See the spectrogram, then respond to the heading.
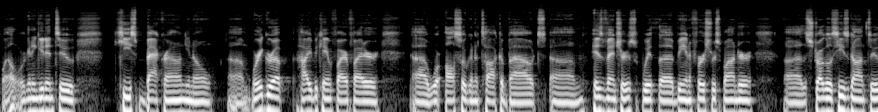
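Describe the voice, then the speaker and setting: A man's voice: on the low side, clear, resonant tone. A man hosting a podcast in an informal, joking, self-deprecating way. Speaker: podcast host. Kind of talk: casual chat, informal hosting.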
